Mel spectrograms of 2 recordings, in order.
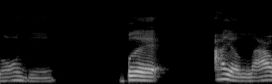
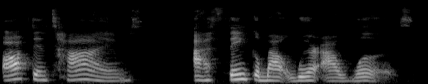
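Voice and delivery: usual speaking voice

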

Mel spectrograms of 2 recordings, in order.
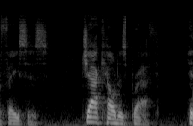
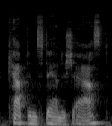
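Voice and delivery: ordinary delivery

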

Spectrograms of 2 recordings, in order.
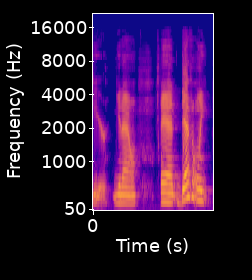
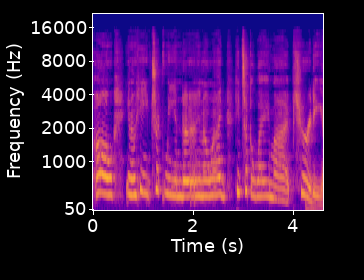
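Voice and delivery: much higher, breathy put-on victim voice; mocking Robin; 9 semitones higher than usual. Vlogger imitating Robin's purity complaint, high mocking voice. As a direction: play her wounded innocence, pitched way up. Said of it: "that was the thing of, like".

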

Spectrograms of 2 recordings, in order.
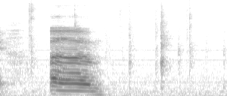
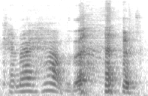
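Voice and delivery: high, drawn-out pleading through a laugh; real laughing request; 10 semitones higher, 4 dB louder, slower than usual. Real, not acted. Player asks the wizard for the staff, laughing. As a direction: ask slowly, pitched up, giggling.

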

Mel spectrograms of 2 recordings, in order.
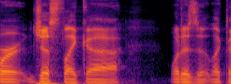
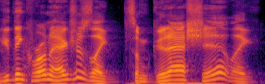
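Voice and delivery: incredulous; 7 semitones higher, 4 dB louder than usual. Retold or imitated. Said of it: "I was like".

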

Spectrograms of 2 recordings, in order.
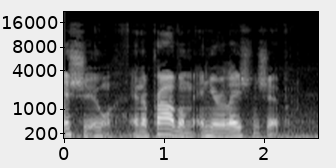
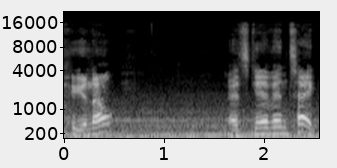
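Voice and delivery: ordinary delivery

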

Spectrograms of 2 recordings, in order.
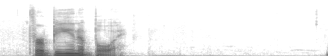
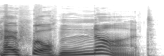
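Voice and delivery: laughing refusal; 5 semitones higher, 8 dB louder, slower than usual. Real, not acted.

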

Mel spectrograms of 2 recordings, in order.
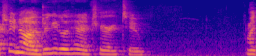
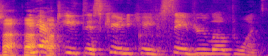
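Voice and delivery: mock kidnapper; 4 semitones higher, 8 dB louder than usual. Voicing a hostage-taker's demand.

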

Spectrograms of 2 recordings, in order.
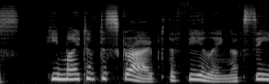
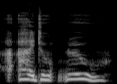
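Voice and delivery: timid; 5 semitones higher than usual. Acted. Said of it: "his voice timid and distant".

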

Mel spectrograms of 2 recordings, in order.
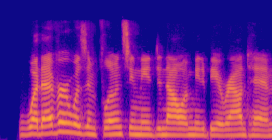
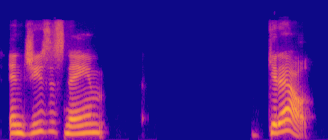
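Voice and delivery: commanding rebuke; 4 semitones higher than usual. Shown as a demonstration. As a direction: command it out with authority. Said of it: "just say".

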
